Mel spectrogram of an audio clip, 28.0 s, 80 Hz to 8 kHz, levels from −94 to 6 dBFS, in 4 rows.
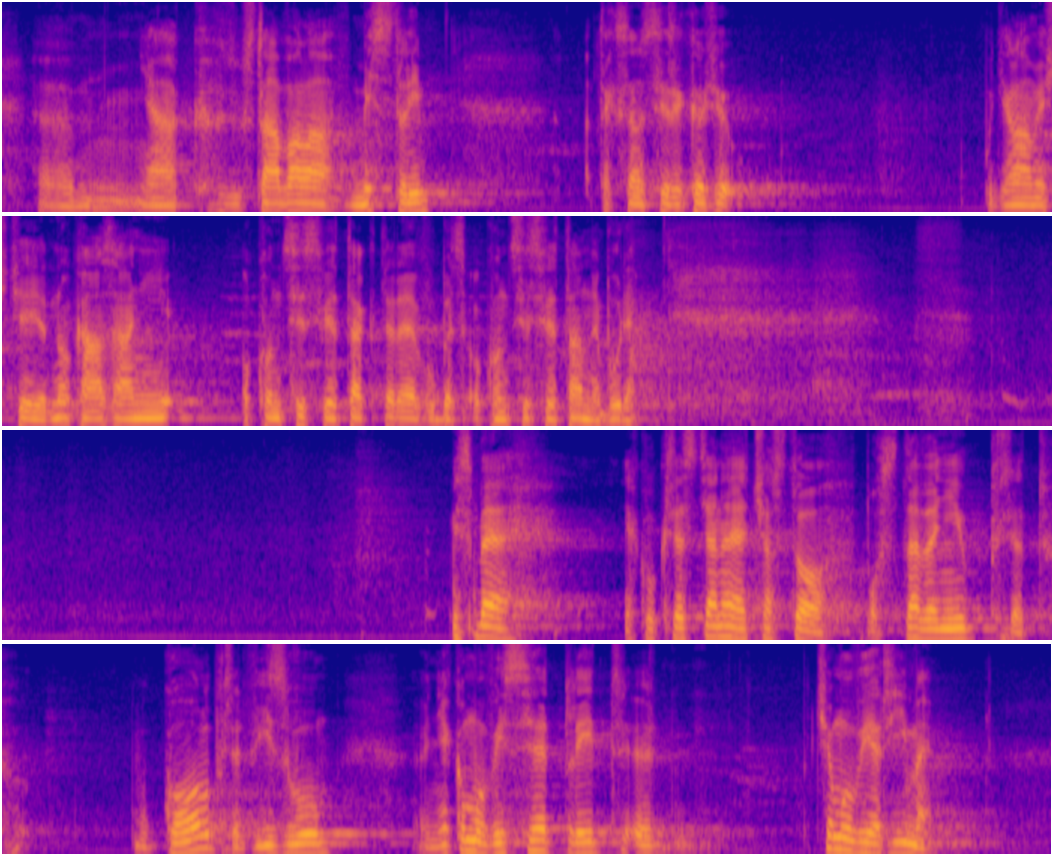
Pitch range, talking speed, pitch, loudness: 105-130 Hz, 75 wpm, 115 Hz, -22 LUFS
